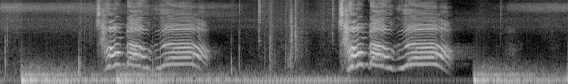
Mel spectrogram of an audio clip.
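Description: A young woman shouts.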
